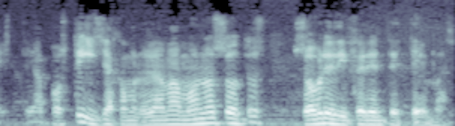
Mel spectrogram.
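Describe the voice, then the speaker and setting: Music plays in the background as a man talks at a fairly slow pace. His voice is medium in pitch with lively intonation. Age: 70s. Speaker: film critic and lecturer. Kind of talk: radio interview. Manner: halting.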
